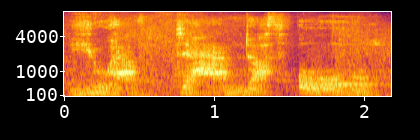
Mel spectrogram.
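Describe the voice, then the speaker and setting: A woman's voice: on the low side, fairly even intonation, slow. A woman playing a proud, desperate alien warrior in a game cutscene, crying out imperiously. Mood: desperate fury. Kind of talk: video game cutscene acting. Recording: distant voice under loud music.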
